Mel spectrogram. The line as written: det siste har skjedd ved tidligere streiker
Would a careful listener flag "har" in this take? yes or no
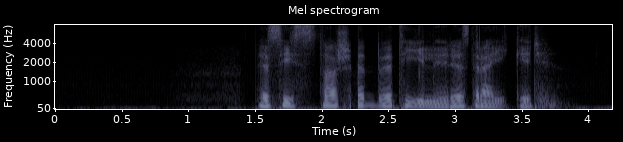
no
